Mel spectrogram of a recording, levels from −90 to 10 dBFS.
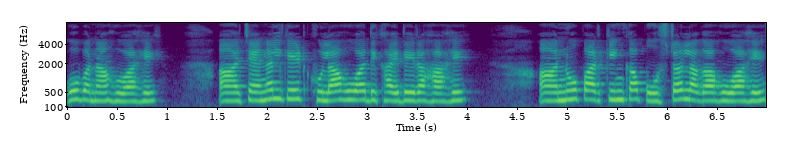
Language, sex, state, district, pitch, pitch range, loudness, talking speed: Hindi, female, Uttar Pradesh, Jalaun, 255 Hz, 245-275 Hz, -14 LUFS, 180 wpm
